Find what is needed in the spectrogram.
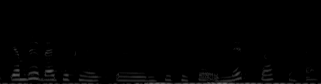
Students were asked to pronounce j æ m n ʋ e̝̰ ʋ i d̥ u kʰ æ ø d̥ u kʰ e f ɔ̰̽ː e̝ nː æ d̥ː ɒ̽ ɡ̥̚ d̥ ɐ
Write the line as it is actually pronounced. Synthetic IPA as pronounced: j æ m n ʋ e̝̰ ʋ æ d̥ u kʰ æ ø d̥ u kʰ æ f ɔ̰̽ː e̝ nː e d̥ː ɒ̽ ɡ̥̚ d̥ ɐ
